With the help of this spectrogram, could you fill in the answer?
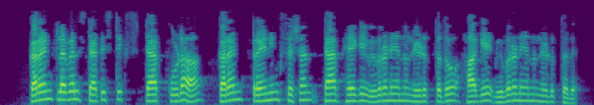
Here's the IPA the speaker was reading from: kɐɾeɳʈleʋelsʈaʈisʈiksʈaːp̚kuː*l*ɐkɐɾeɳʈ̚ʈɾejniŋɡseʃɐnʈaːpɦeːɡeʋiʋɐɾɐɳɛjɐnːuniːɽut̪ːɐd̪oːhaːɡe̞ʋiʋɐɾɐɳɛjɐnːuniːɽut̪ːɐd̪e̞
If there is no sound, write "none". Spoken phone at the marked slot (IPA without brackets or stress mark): ɽ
